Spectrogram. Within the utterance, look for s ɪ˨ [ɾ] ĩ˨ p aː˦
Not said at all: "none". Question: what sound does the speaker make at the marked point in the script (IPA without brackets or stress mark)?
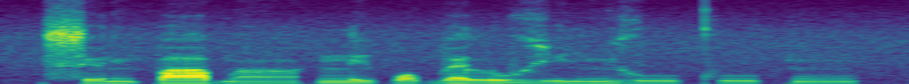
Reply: ɾ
